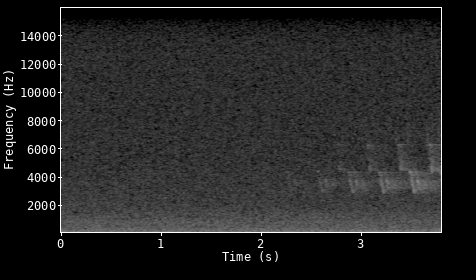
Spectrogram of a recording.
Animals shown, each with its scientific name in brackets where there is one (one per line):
Ovenbird (Seiurus aurocapilla)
